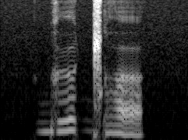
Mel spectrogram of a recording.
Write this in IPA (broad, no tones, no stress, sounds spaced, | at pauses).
ɡ ʉ ə̯ ɡ͡ǁ ɐ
